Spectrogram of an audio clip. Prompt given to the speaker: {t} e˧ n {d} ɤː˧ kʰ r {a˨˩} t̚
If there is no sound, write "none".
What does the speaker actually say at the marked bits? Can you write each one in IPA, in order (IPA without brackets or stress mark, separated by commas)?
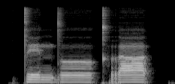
t, d, a˥˩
